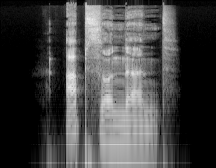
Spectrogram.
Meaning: present participle of absondern
- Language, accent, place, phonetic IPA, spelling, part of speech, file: German, Germany, Berlin, [ˈapˌzɔndɐnt], absondernd, verb, De-absondernd.ogg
